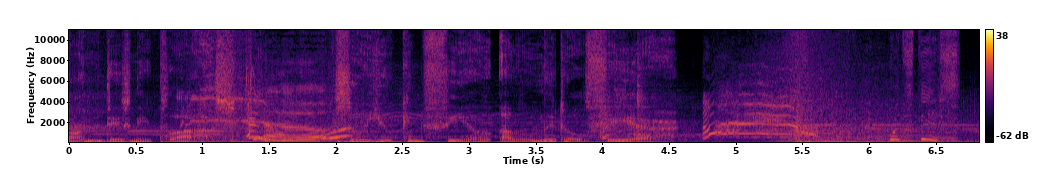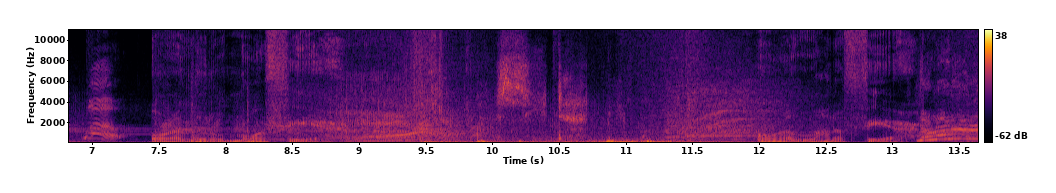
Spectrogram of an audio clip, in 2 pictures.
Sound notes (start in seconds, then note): 4.7 screaming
